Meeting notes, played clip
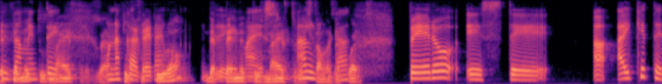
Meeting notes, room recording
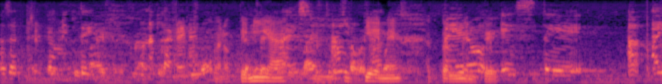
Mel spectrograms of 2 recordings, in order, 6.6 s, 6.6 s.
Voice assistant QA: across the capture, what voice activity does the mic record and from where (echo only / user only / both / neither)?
both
